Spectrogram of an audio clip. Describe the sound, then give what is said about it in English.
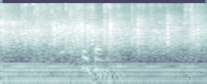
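An audience claps hands together, a dense, steady wash of many overlapping claps that holds its loudness throughout, with a voice briefly audible beneath it. “Come on, why don't you clap your hands.”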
